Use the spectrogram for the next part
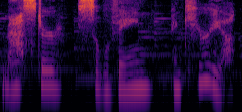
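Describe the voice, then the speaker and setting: A woman plays a composed adult perfumer in a game, her voice sitting at an ordinary middle pitch. She speaks in a measured, calm and thoughtful way. Soft music plays faintly behind her. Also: lightly acted. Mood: calm, reflective. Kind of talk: game voice acting.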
